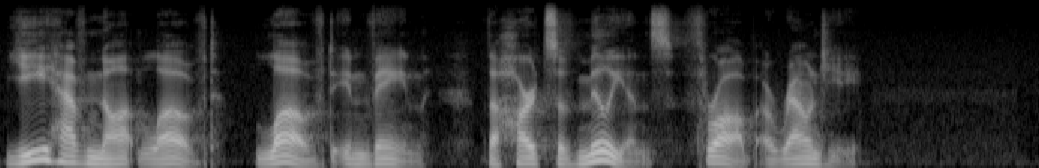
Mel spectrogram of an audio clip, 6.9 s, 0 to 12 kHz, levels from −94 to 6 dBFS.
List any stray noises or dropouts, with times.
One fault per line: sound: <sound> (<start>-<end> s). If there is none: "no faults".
no faults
